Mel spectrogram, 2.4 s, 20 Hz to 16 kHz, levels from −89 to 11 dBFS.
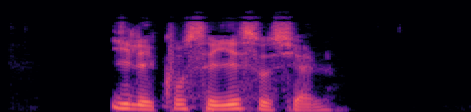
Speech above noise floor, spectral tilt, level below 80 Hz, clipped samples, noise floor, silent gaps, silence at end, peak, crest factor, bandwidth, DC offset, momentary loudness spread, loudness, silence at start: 56 dB; -3.5 dB/octave; -54 dBFS; under 0.1%; -78 dBFS; none; 0.7 s; -4 dBFS; 20 dB; 9.6 kHz; under 0.1%; 12 LU; -20 LUFS; 0.55 s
